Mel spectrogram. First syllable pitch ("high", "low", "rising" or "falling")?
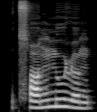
rising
